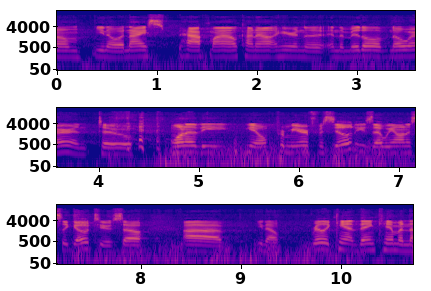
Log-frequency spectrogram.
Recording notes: From the AGCO Jackson Nationals. Live from Jackson Motorplex.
